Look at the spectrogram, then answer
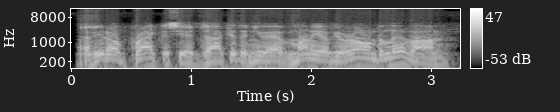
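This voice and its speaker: An actor playing a curt, skeptical police detective partner in a vintage radio crime drama, impatient and doubting. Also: male voice, on the low side, animated, quick pace, narrow, tinny audio.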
